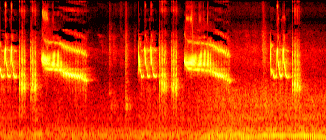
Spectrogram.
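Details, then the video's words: Asian pied starling from Wonosobo, Central Java, Indonesia, used as a vocal tutor for other starlings: clusters of sharp high clicks each followed by a long, loud, falling harsh whistle, the pattern repeated twice, then more clicks. "Jalak SUREN SUPER GACOR Full Isian Sangat Ampuh Dijadikan Guru Vokal Jalak Trotol"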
